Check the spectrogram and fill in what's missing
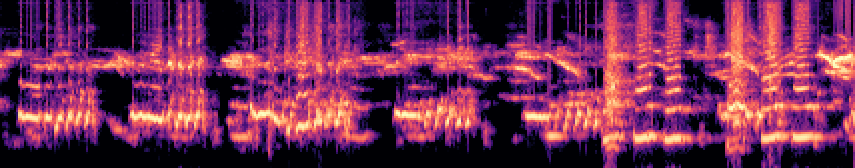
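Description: Turkeys on a poultry farm gobble and call loudly and close by in repeated bursts, with harsh yipping notes that grow denser toward the end.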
